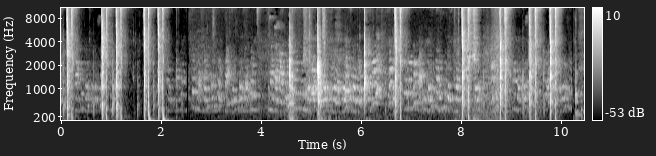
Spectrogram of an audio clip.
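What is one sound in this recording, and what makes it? A pneumatic nail gun fires nails into wood.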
